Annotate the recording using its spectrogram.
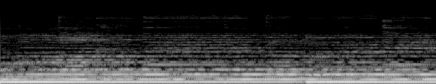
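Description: Small mixed-voice church choir singing a slow hymn in long, sustained notes, a low note held steady and renewed about three seconds in.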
